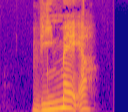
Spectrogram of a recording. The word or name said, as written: vinmager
